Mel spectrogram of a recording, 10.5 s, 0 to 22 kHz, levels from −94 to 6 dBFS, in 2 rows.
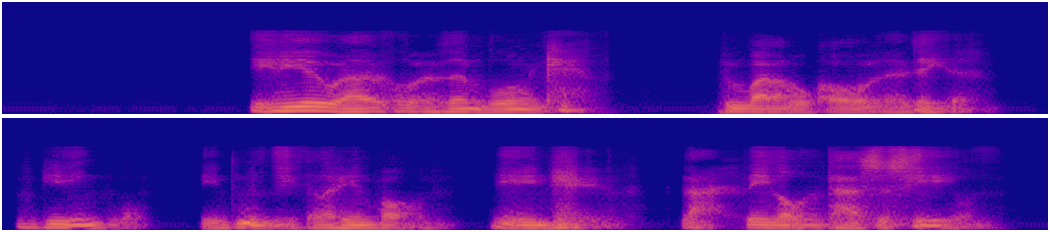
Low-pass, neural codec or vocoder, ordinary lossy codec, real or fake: none; codec, 16 kHz, 0.5 kbps, FreqCodec, larger model; none; fake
